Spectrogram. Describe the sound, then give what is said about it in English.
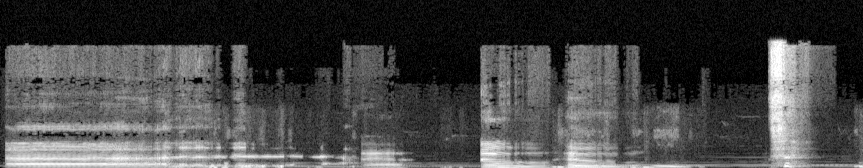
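Someone vocally imitates an owl, making a run of wavering, hooting calls, with short pauses between the hoots and a brief breathy burst near the end. “are you pretending to be an owl?”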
